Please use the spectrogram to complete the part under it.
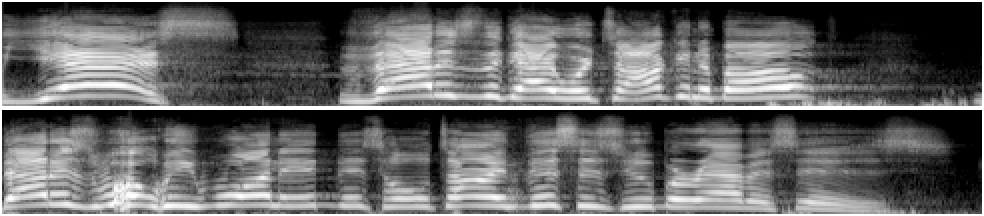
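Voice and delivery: loud, high cry of triumphant recognition; elated cheering. Acted. Preacher voicing a crowd who finally get their hero, elated. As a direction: shout it like a thrilled supporter.

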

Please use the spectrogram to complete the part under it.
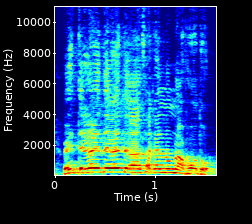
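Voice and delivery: eager, laughing call to come over; a laughing, excited invite. Retold or imitated. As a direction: wave him in, thrilled and laughing. Eladio excitedly calling him over.

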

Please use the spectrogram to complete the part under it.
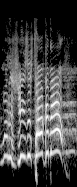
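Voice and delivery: high, loud, laughing disbelief; exasperated disbelief. Retold or imitated. Preacher voices the man's disbelief, very high. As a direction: throw up your hands.

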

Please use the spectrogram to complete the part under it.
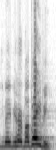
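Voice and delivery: loud, high, acted yelling; mad outburst. Father scolding the dog, comically furious. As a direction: roar the blame at the dog. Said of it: "And then I got mad".

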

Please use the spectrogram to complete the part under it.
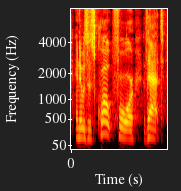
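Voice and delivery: ordinary talk, nothing marked

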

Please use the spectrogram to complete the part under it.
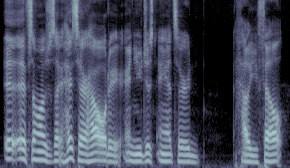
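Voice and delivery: ordinary talk, nothing marked

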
